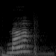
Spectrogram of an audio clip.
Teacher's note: Tanpa tone mark. Nah, ingat nonu itu adalah konsonan rendah, ditambahkan suku kata mati, dalam hal ini suara a pendek. Jadi dibacanya tinggi.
